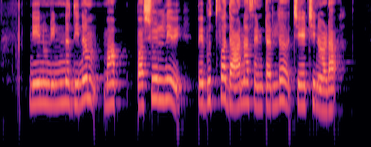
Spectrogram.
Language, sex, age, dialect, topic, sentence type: Telugu, female, 18-24, Southern, agriculture, statement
